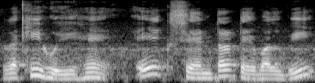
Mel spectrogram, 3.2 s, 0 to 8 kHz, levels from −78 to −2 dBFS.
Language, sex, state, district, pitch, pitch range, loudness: Hindi, male, Madhya Pradesh, Dhar, 130 Hz, 115-140 Hz, -16 LUFS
